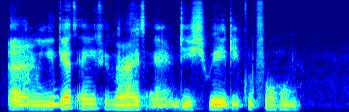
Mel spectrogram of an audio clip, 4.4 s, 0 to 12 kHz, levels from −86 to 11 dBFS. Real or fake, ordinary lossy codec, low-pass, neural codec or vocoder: fake; none; none; codec, 24 kHz, 1 kbps, SNAC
